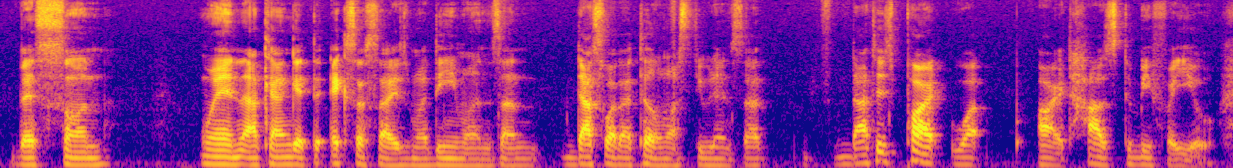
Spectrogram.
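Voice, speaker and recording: Over a silent background in a very clean recording, a man with a Jamaican accent talks at a fairly slow pace, fairly low in pitch and with fairly even intonation. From Jamaica, Kingston. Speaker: painter and art teacher. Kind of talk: artist interview.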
